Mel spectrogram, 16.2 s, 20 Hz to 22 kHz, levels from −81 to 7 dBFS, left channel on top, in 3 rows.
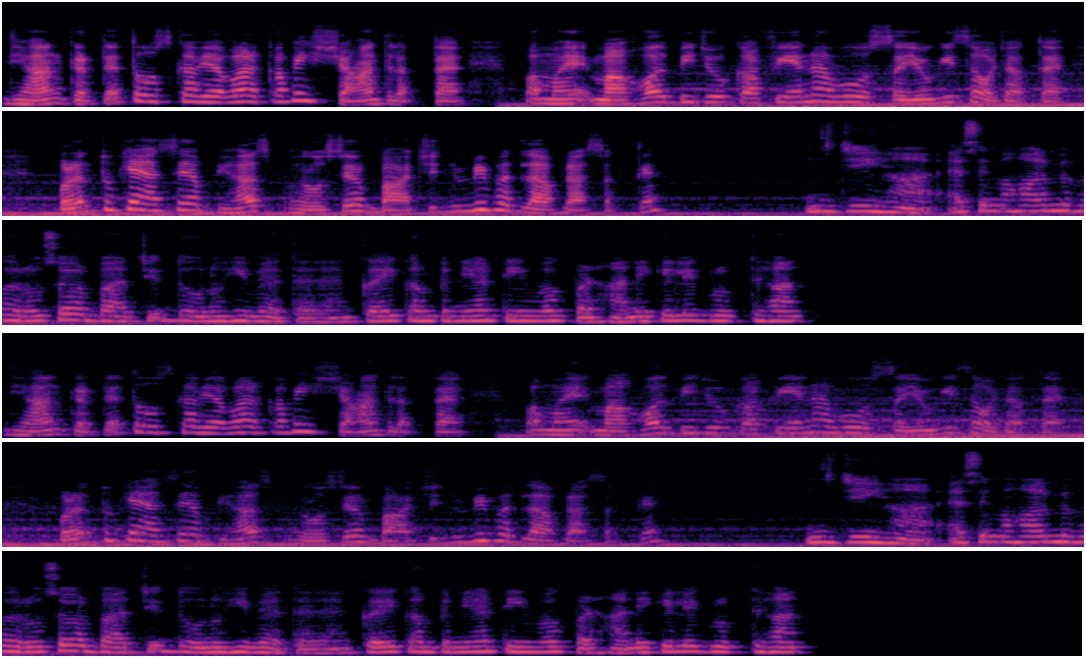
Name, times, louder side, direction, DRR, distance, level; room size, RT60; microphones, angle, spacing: voice 1, 0.0-8.7, left 6 dB, 80° left, 0.4 m, -32 dB
sound 1, 2.5-12.7, equal, 65° right, 1.6 m, -41 dB
voice 2, 9.4-14.8, right 1 dB, 20° left, 1.2 m, -32 dB
3.4 x 2.7 x 2.8 m
head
